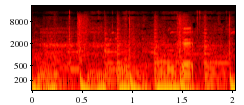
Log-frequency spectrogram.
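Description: Background dance music with a steady beat.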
